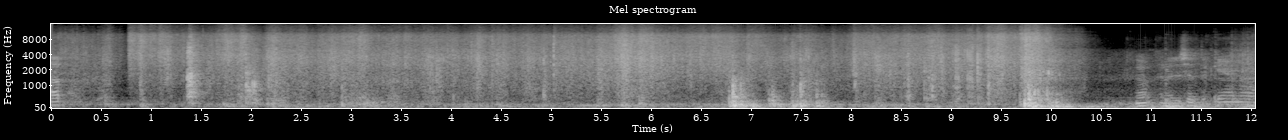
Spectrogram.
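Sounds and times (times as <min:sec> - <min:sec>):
packing material rustling: 0:00.0 - 0:10.4
dull thumps: 0:09.7 - 0:10.5.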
